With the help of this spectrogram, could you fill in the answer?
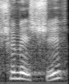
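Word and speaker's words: שמש: 그 태양이란 단어가 히브리어로 쉐메쉬입니다. 쉐메쉬, 좀 발음이 좀 그렇지만 쉐메쉬.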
